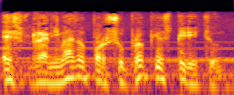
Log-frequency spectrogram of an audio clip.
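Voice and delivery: usual speaking voice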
